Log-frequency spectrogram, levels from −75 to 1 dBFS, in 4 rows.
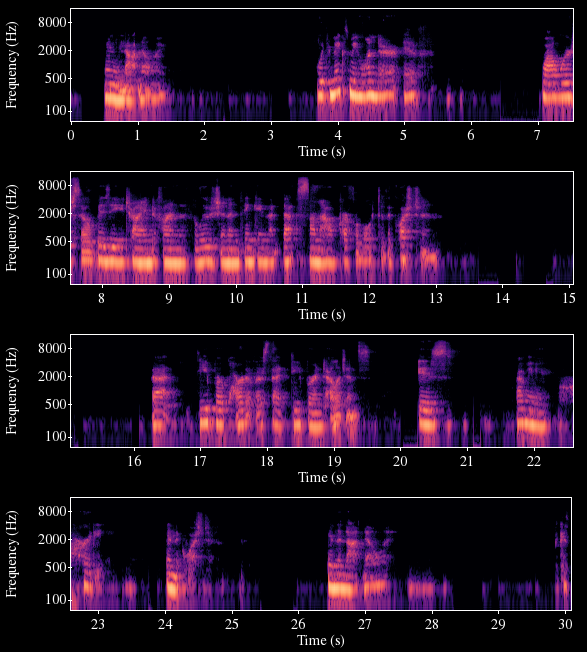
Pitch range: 170-195 Hz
